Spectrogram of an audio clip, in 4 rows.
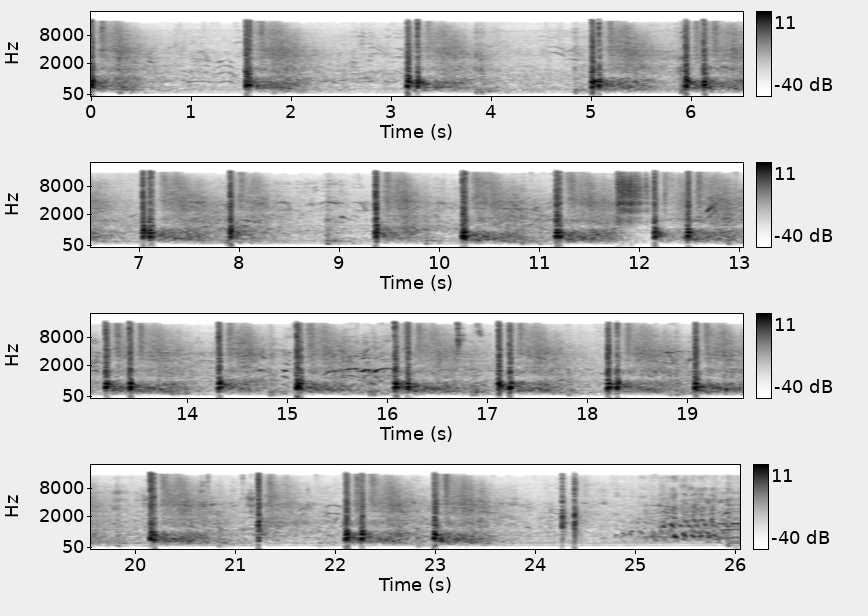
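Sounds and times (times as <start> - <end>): firework crackling: 0.0 - 24.9
firework shells bursting: 9.4 - 23.7.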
